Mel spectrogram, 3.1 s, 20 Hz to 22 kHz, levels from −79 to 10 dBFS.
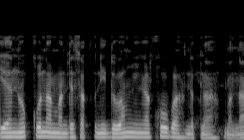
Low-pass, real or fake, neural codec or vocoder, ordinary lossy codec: none; fake; codec, 16 kHz, 8 kbps, FunCodec, trained on LibriTTS, 25 frames a second; none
